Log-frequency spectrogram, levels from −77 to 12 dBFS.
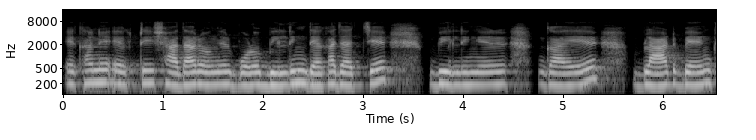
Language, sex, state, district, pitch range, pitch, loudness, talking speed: Bengali, female, Tripura, West Tripura, 190-215 Hz, 200 Hz, -17 LUFS, 120 wpm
